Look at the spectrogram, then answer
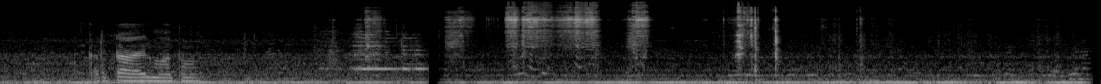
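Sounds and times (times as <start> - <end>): low machine hum: 0.0 - 11.0
short scraping noises: 3.4 - 6.6.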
